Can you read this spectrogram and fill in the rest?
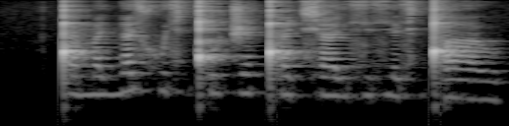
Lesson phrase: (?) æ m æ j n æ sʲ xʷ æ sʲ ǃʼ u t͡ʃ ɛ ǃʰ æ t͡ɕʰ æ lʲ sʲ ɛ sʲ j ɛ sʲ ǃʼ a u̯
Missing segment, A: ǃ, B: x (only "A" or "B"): A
